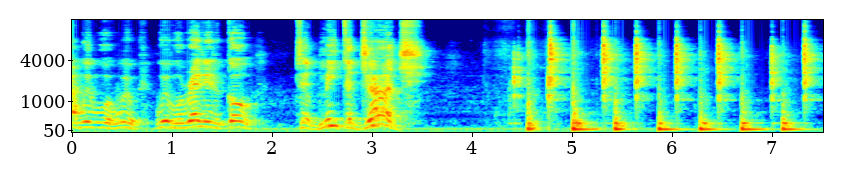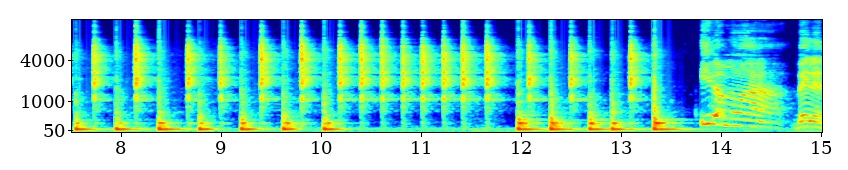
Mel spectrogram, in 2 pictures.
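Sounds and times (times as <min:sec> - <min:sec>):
hand drum light slaps: 0:04.4 - 0:13.6.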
